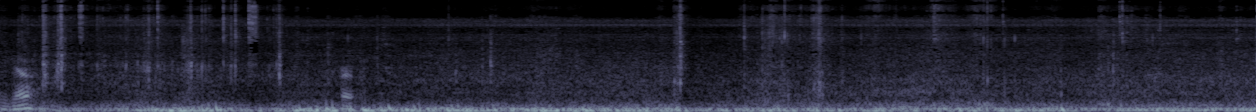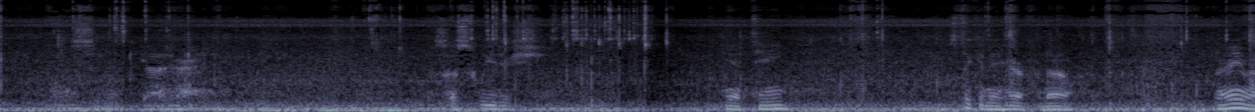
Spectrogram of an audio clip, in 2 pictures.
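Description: Metal objects clink and knock as a man handles them.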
